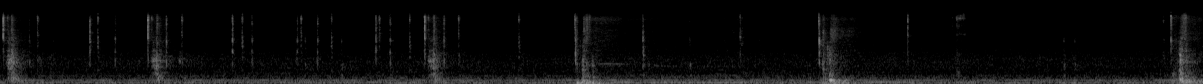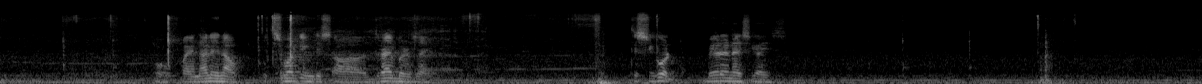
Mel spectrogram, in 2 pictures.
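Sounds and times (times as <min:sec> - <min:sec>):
electric window motor running: 0:05.8 - 0:07.5, 0:11.7 - 0:14.0, 0:14.6 - 0:18.2, 0:22.4 - 0:24.0.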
